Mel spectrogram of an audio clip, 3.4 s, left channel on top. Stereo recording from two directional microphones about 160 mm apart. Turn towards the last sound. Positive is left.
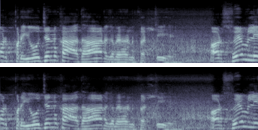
turn(degrees=40)  # may be behind; listen again after turning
